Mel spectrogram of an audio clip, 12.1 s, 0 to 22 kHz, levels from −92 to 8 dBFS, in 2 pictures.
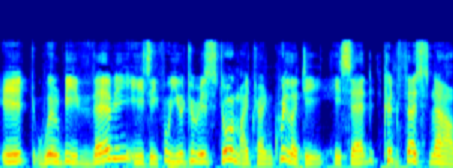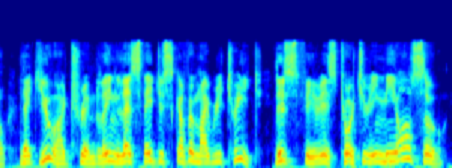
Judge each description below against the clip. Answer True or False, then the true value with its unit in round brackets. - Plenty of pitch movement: False (4.3 semitones)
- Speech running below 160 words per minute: True (150 wpm)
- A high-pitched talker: False (170 Hz)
